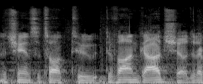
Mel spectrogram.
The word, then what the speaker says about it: Davon Godchaux: today and getting a chance to talk to Devon God show did I pronounce that correctly yes oh my god I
